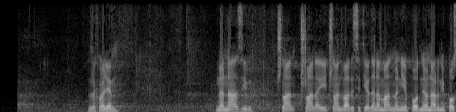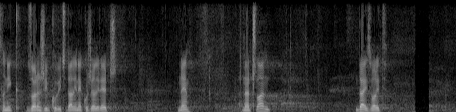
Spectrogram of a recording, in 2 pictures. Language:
Serbian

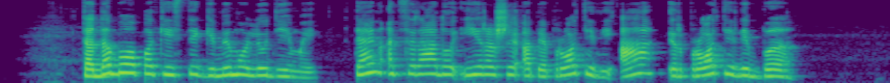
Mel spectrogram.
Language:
Lithuanian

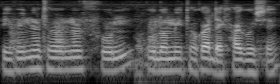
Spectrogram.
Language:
Assamese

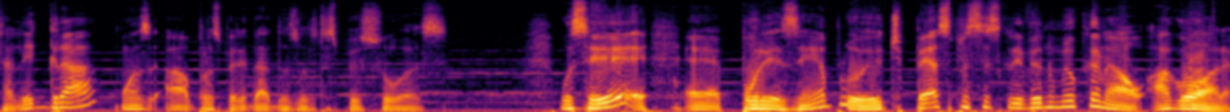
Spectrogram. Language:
Portuguese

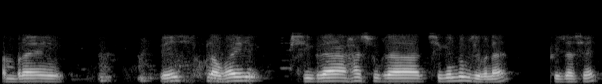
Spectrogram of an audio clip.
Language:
Bodo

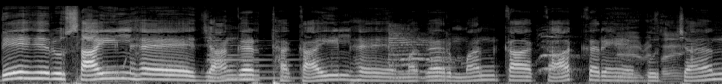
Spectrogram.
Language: Hindi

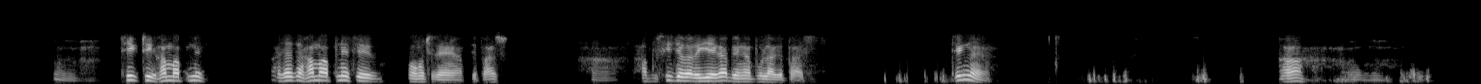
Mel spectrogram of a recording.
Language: Hindi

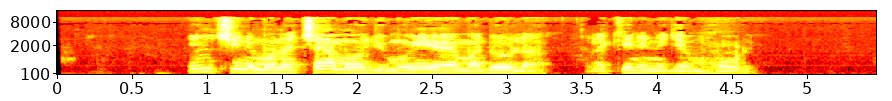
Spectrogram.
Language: Swahili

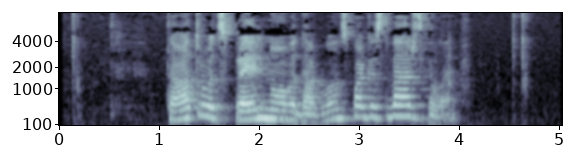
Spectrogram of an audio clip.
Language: Latvian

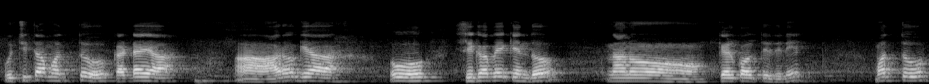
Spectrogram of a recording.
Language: Kannada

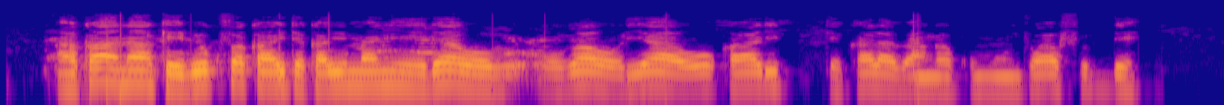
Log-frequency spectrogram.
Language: Ganda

